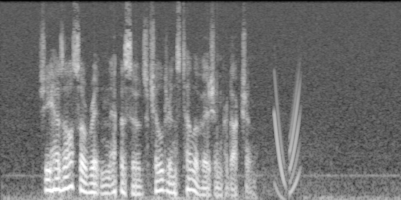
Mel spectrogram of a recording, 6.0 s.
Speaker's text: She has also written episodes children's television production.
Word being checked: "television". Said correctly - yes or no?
yes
